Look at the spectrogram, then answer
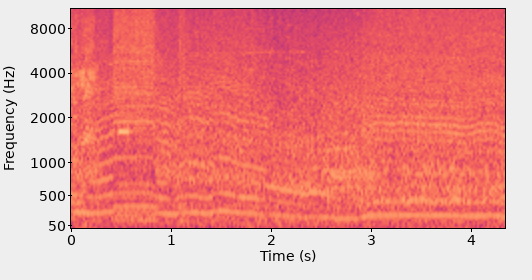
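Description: Ferrari racing cars lapping a track in Test Drive: Ferrari Racing Legends, a steady high engine whine that shifts pitch through gear changes, loud and continuous with no talking.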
